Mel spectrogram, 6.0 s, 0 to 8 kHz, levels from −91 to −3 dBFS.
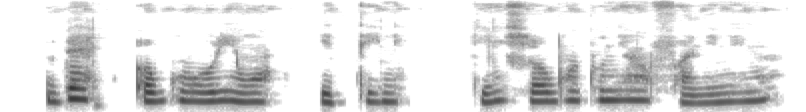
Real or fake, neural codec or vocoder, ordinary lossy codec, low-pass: real; none; none; none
